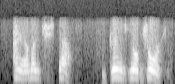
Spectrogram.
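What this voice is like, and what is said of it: Raspy imitation of another person's voice. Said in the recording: “my raspiness to my voice is kind of screwing up my accent”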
